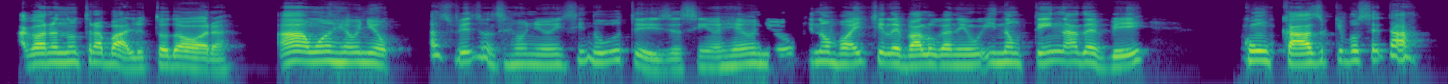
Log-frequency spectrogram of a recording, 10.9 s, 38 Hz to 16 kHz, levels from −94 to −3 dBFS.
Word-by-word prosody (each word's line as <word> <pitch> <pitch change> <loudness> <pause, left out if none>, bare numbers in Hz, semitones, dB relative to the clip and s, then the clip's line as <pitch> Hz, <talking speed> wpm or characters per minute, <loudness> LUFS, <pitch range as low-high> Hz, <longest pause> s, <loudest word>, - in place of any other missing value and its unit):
Agora 175 +3 +3
no 185 0 -3
trabalho 175 - +1
toda 145 +2 0
hora: 120 -3 +1 0.3
"Ah, 200 +1 +7
uma 195 +1 +1
reunião". 185 - -1 0.3
Às 310 - -5
vezes 190 +7 -3
umas 260 - -8
reuniões 160 -1 -7
inúteis, 190 - -5
assim, 115 +4 -8
uma 135 - -4
reunião 160 +2 -5
que 190 - -12
não 190 0 -1
vai 170 +2 +1
te 185 +1 -3
levar 165 -3 +3
a - - +7
lugar 160 0 0
nenhum 160 +1 -3
e 180 - -6
não 185 0 -1
tem 180 +2 +1
nada 185 -2 +1
a - - +1
ver 140 +8 -1 0.7
com 210 -2 +4
o 200 - -5
caso 175 +3 +6
que 210 - -8
você 205 +1 -3
tá. 295 - +2
175 Hz, 200 wpm, -23 LUFS, 155-190 Hz, 0.7 s, Ah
